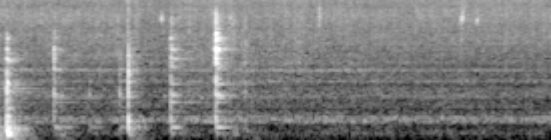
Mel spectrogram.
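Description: Carnaroli rice, diced ham and peas sizzling in the stainless steel inner pot of an electric pressure cooker on sauté. A wooden spoon stirring them knocks against the pot a few times in the first second and a half, loudest at the very start, then only the steady sizzle goes on.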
